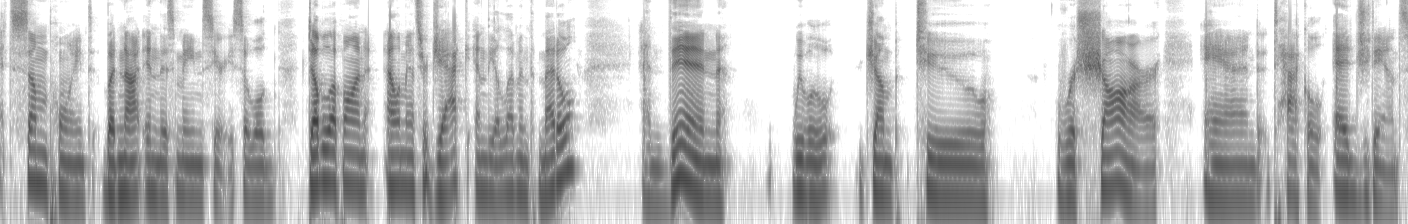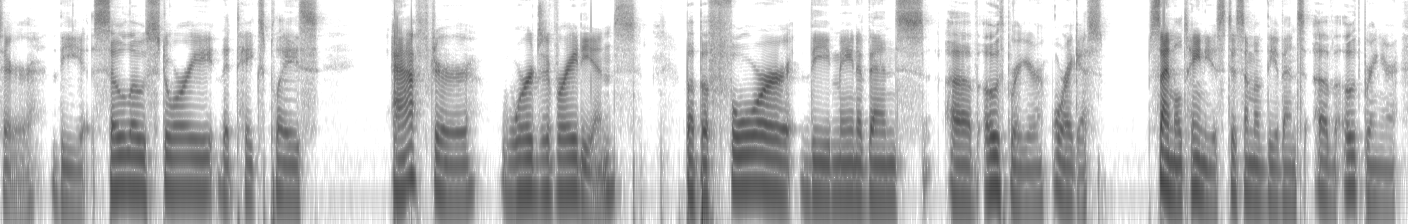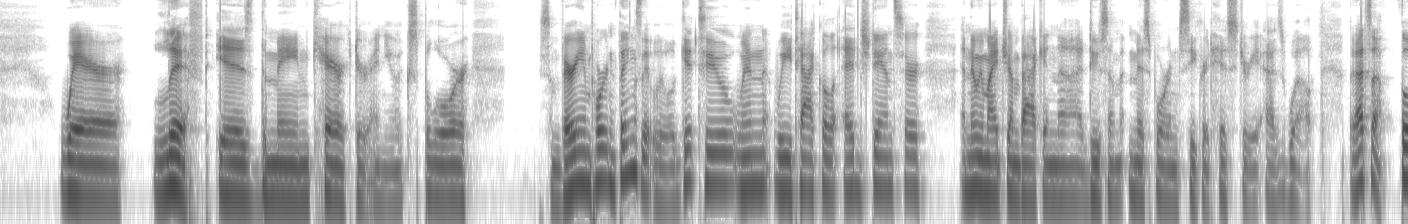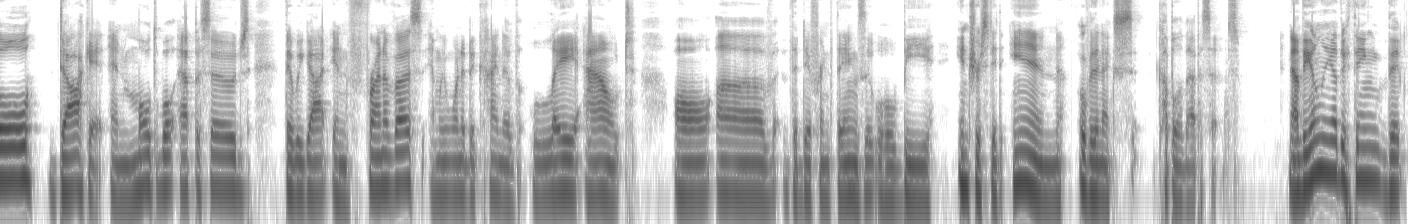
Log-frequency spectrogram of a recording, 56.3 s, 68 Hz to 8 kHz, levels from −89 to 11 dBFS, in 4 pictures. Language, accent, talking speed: English, American, 150 wpm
